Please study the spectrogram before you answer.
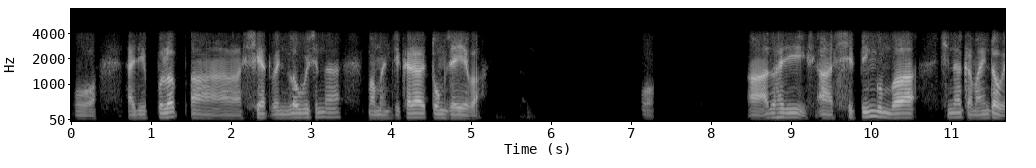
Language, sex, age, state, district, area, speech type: Manipuri, male, 18-30, Manipur, Kakching, rural, conversation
